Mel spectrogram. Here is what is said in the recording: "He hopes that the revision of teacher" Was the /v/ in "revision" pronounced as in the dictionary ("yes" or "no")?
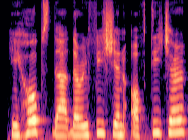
no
